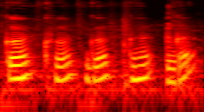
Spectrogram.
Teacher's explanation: जिन व्यंजनों के उच्चारण कंठ से होता है इसके उच्चारण जीभ की पश्च भाग और कोमल तालु को स्पर्श करता है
